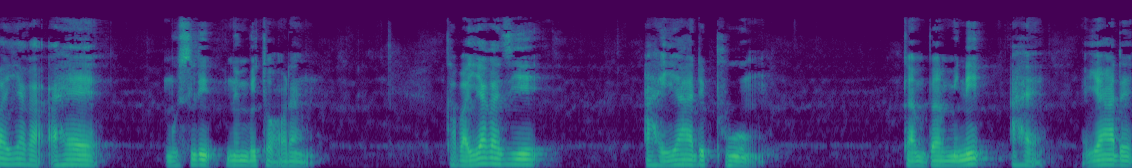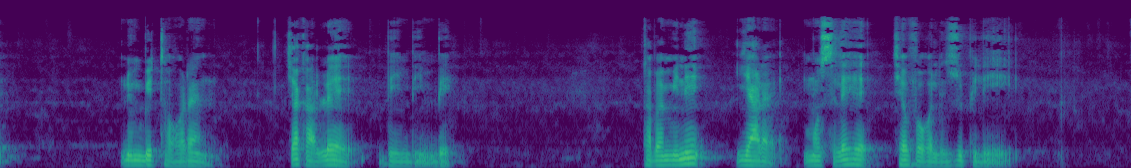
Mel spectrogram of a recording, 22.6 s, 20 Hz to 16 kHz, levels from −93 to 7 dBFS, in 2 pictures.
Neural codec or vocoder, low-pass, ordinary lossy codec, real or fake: codec, 24 kHz, 3.1 kbps, DualCodec; 10.8 kHz; MP3, 48 kbps; fake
